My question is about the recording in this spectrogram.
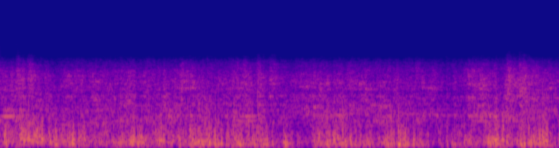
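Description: Engine-driven borewell drilling rig running loudly and steadily, its gear wheels and winch drums turning with a dense mechanical rattle.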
